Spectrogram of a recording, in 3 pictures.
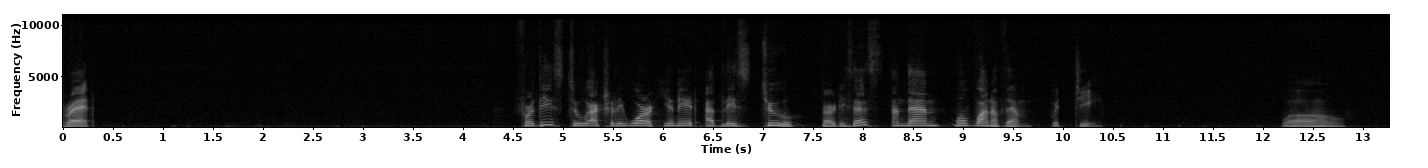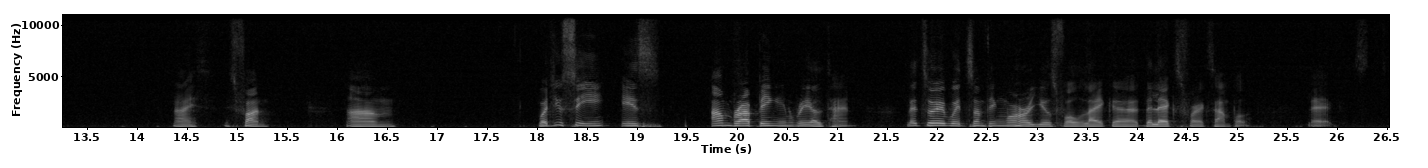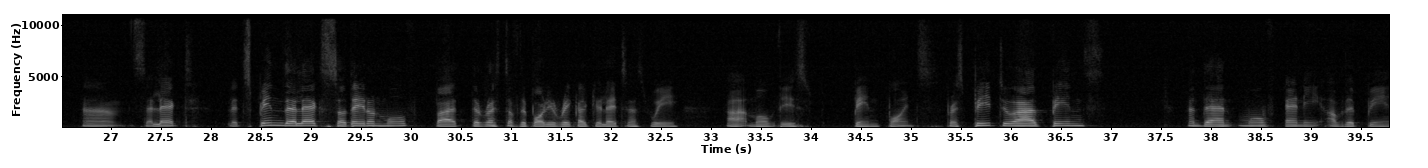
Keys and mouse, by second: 2.1 g, 6.9 p, 9.4-10.8 right drag, 11.5 g, 13.8-17.9 right drag, 13.8 a, 16.5 g, 21.7-24.6 right drag, 23.1 g, 27.2 a, 27.8-29.1 right drag, 30.2 right click, 30.4 click, 30.5-32.8 right drag, 32.8-34.4 middle drag, 34.4-37.3 right drag, 37.3 p, 39.5 a.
